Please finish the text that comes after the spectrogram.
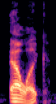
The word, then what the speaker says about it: Alex: during the time that Alec was actually at those kennels or elic if you pronounce it that way and you can hear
